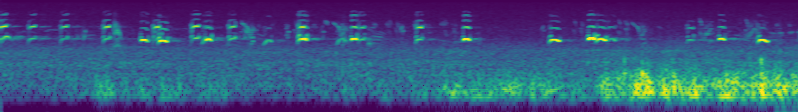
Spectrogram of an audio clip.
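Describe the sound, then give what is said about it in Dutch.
Repeated sharp, piping calls of pied avocets ring out in quick bursts across the whole stretch at their breeding area, where some four or five pairs nest this year with young walking about, over a low rumble of wind or water that swells toward the end. “Ze hebben hier eh, jongen, zeg jij, die kluten? Ja, ja ze broeden elk jaar is een gebiedje hier vlak bij mijn huis, maar eh, ja, dit jaar eh, denk ik een paardje of vier, vijf of zo.”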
